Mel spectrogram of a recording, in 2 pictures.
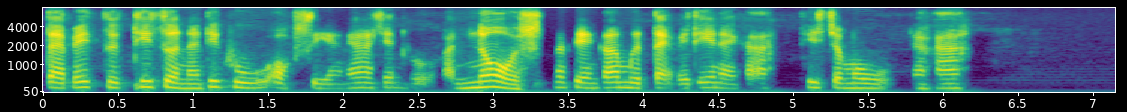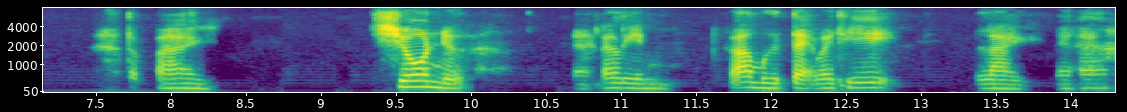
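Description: A woman teaching young pupils English, slowly spelling out words letter by letter and repeating them patiently. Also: on the low side, steady tone, no echo, highs cut off. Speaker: primary school English teacher.

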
